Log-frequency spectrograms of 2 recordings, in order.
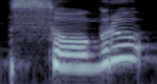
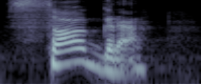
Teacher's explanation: the masculine is closed and the feminine is open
